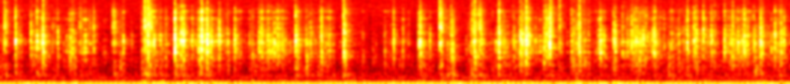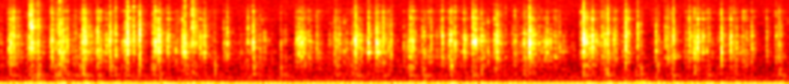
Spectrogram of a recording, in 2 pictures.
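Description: Fingertips type steadily on a full-size black plastic computer keyboard with a hollow plastic body. Quick, dry key clicks and taps patter continuously over a constant low hum, each click dying away almost instantly.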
